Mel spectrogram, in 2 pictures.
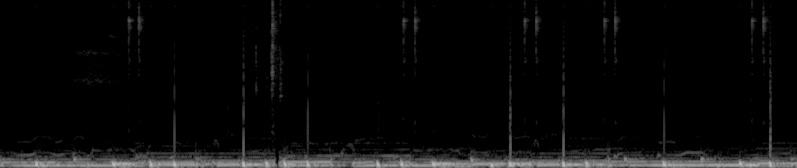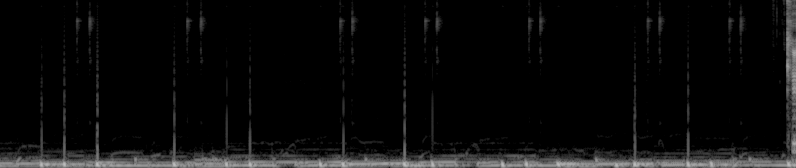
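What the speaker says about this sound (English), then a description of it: "Kick sounds good." Kick drum track from a multitrack mix, playing alone as a steady, punchy low thump repeating in a regular rock beat, loud and dry with clicky attacks.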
